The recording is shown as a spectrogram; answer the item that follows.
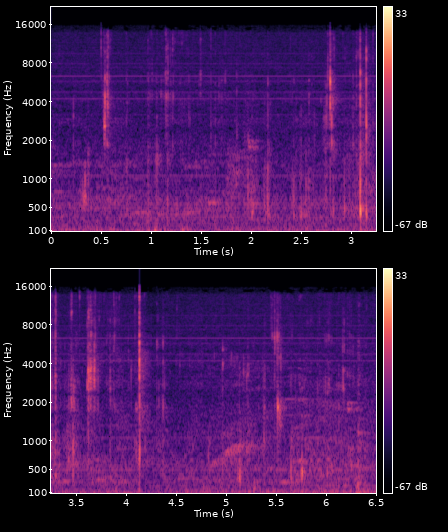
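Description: A person chewing fried meat and rice with the mouth, with wet smacks and sharp crunches scattered throughout, bunched together around the middle and again near the end.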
